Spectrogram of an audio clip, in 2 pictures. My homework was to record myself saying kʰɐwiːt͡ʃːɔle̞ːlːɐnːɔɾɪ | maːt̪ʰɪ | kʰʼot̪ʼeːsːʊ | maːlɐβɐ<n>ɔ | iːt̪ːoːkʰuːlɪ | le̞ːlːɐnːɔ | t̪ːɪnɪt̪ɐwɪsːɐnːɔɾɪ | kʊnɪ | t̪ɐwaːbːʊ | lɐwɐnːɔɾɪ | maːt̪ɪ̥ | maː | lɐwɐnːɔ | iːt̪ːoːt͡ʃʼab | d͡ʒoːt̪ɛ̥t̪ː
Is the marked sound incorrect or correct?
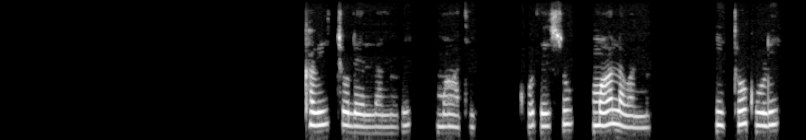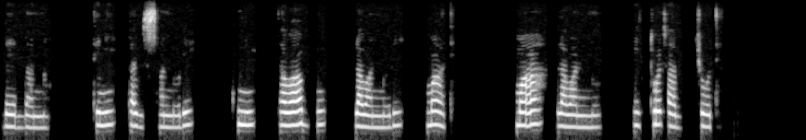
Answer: incorrect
